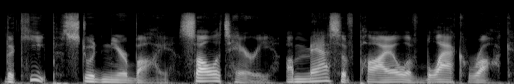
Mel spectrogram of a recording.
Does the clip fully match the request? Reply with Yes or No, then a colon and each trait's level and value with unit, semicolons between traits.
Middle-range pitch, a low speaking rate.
No: low, 100 Hz; slow, 130 wpm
